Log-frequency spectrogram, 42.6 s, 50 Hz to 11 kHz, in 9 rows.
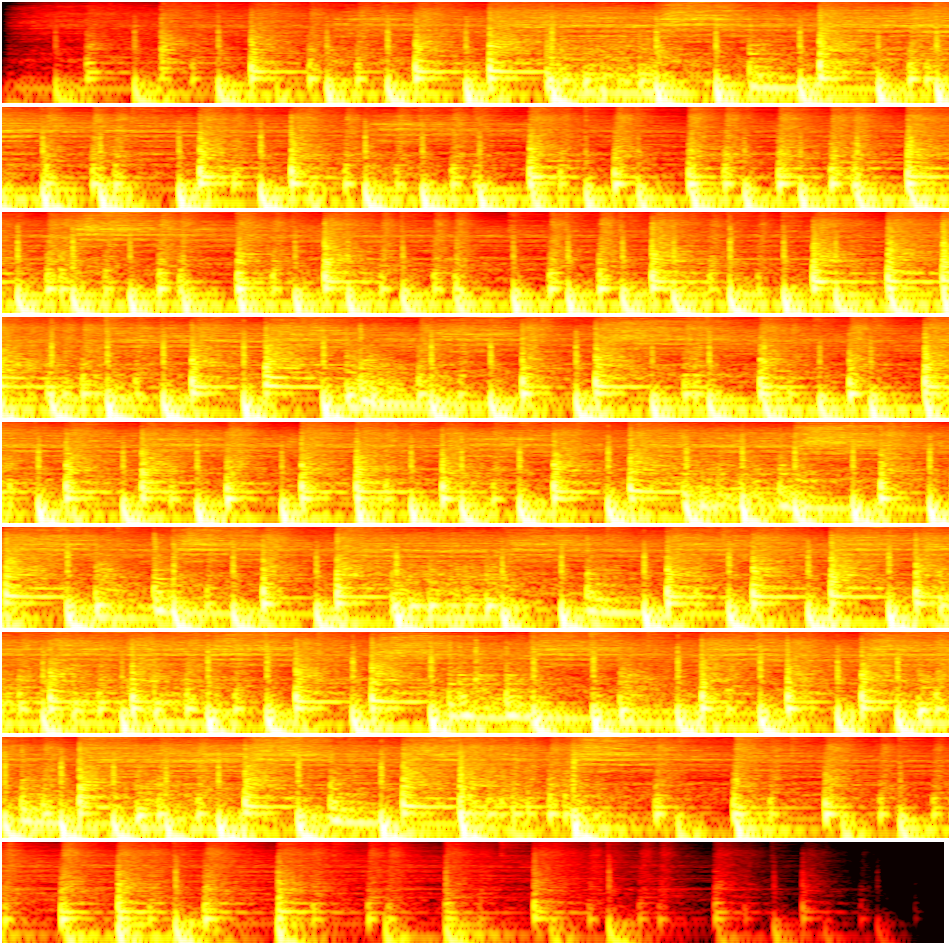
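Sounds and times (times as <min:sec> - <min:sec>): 
drum kit overheads: 0:00.0 - 0:42.2.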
